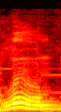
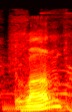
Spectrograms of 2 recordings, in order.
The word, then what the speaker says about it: Lum: with a race of aliens their princess named Loom they're called the only Lum that's how it's pronounced yeah it's Lum it's Lum my bad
